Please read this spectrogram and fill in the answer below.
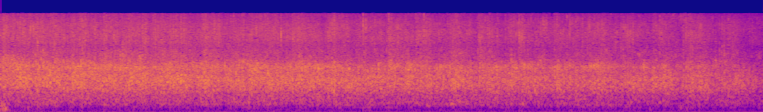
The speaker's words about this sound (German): Toll, dass ihr da seid. Ich glaube, das hat auf jeden Fall einen Applaus verdient.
